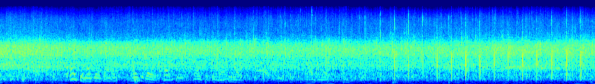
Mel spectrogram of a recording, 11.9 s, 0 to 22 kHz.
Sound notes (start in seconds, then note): 6.2 audience applauds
